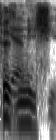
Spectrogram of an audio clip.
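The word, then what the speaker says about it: Tzimisce: yes, Tizmishi.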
